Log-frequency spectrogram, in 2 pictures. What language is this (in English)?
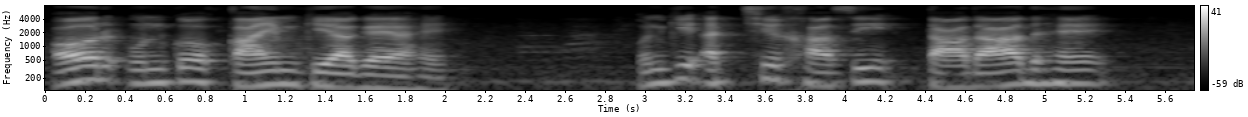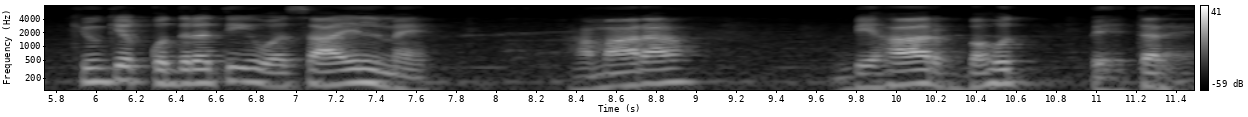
Urdu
